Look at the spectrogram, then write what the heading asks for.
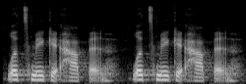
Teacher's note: Final consonants link smoothly into the next word. So make links to it to sound like kit. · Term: linking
